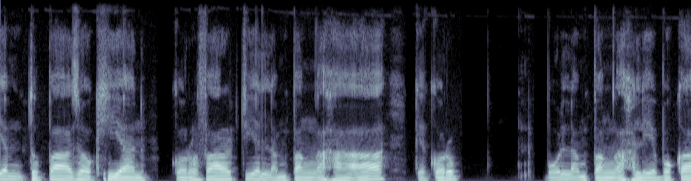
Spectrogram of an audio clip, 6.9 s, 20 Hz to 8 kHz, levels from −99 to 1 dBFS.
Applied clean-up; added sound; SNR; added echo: none; none; none; none.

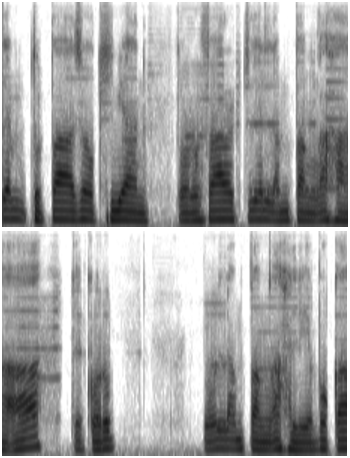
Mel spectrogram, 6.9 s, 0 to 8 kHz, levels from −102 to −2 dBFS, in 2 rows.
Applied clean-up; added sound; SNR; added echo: neural diffusion model UNIVERSE++.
